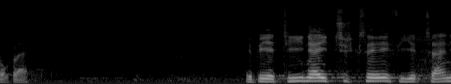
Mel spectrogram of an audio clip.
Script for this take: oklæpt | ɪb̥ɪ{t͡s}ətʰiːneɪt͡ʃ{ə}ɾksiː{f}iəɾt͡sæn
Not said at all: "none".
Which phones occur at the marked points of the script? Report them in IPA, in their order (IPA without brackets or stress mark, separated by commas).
none, ə, f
